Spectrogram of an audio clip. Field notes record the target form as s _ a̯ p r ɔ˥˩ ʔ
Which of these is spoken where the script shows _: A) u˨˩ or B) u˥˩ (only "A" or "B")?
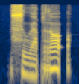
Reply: A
